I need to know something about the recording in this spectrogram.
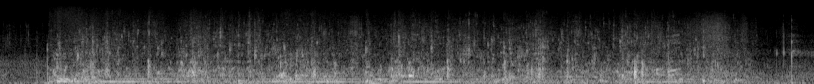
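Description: Canoe paddle dipping and splashing in lake water. A low steady hum runs under it from about half a second in until near the end.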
